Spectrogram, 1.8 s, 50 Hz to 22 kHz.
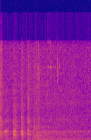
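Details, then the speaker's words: Used car at 12,000 km that has not been serviced, started in neutral with the lights on: a few starter cranks before it catches and idles. It needed two cranks, blamed on the missed servicing; the battery is said to be good. "ये हमारी गाड़ी start हो गई है। 2 बार self ली है उसने, क्योंकि इसकी सर्विसिंग नहीं हुआ, 12,000 किलोमीटर चल चुकी है इसलिए।"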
